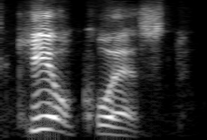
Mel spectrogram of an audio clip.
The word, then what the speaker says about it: QL Quest: That's Keel Quest. Okay. Like the keel of a boat.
